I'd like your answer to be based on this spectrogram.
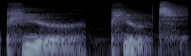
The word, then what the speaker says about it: Peart: And so, like, if you were to say Neil Peart, you would spell it P-E-R-T, but it's P-E-A, so Peart.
